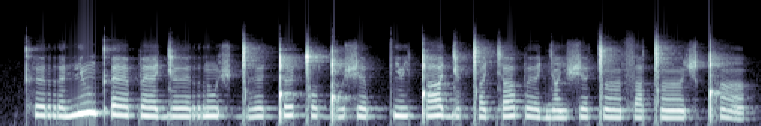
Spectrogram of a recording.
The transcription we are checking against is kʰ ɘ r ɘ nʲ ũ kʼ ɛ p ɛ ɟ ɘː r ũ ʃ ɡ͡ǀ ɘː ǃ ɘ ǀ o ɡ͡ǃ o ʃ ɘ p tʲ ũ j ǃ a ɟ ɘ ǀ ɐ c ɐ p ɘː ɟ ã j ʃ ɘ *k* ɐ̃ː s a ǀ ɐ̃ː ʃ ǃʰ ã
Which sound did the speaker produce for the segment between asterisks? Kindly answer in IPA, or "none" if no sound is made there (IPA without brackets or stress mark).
ǀ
